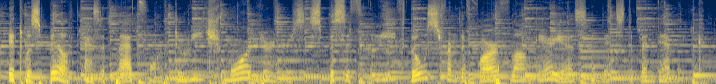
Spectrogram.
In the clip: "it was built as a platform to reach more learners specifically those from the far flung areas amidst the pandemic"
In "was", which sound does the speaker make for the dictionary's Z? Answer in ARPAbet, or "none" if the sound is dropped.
Z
